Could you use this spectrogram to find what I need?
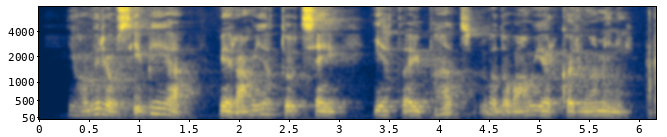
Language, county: Lithuanian, Kaunas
